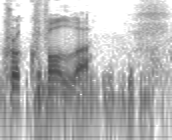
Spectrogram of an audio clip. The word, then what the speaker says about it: Cnoc Folla: It's pronounced crook folla and it's on the corner the top corner.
